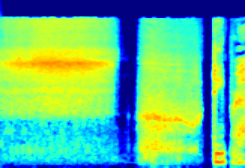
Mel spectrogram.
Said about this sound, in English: I'm going to breathe for a second, because, wow, heartburn.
